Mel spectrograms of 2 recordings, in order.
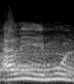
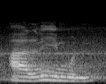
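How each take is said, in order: First: The word starts with a plain vowel onset. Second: The word starts with a throaty ain sound. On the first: It means painful torment. The speaker calls it wrong. "bukan alimun" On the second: It means a knowledgeable person. The speaker calls it right. "tapi nah alimun"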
